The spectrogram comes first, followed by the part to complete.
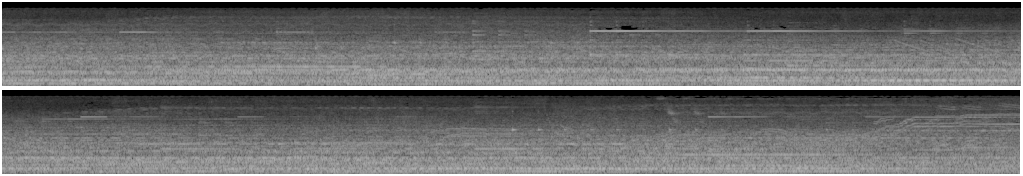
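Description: Experimental electronic drone music: dense, steady layers of synthesizer tones with a dark, eerie feel. Thin high tones glide in pitch near the end.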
